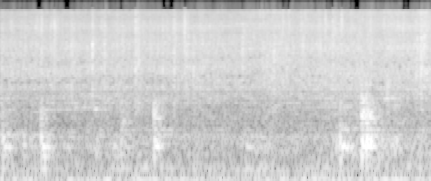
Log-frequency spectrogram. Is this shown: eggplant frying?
yes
